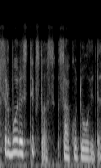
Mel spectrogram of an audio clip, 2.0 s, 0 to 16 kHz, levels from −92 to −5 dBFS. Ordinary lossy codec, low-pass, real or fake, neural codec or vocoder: Opus, 16 kbps; 7.2 kHz; real; none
